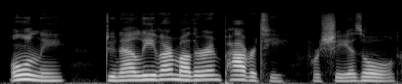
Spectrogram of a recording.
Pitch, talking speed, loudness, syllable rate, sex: 190 Hz, 180 wpm, -17 LUFS, 5.0 syllables/s, female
